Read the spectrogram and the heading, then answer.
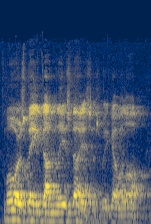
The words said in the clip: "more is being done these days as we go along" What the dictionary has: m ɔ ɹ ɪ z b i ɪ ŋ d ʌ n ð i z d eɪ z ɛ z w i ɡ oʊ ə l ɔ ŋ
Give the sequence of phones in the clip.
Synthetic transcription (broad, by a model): m ɔ ɹ ɪ z b i ɪ ŋ d ʌ n ð i z d eɪ z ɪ z w i ɡ oʊ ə l ɔ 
